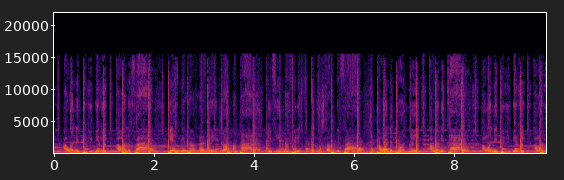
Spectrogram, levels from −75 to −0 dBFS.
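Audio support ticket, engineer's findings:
Codec artefacts abruptly rise, 2.49 to 6.49 s; sharp quality step at both edges, no gap or dropout. Adaptive stream at a lower bitrate: connection slowdown forced a lower rendition, consistent with Opus falling from 64 to 16 kbit/s.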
